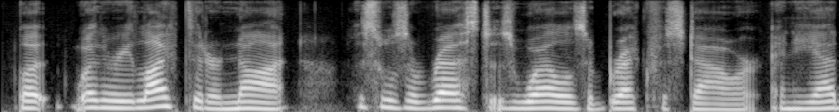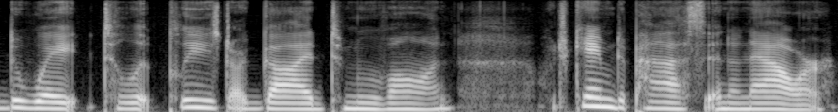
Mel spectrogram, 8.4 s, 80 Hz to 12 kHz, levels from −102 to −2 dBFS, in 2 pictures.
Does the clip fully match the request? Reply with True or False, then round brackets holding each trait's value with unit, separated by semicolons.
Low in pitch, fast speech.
False (190 Hz; 265 wpm)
